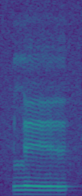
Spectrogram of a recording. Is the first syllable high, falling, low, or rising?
low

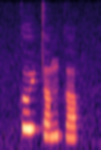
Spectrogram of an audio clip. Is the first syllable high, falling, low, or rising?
high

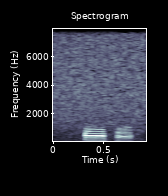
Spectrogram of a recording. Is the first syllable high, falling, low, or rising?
high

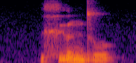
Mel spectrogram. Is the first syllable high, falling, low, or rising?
high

